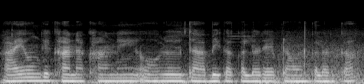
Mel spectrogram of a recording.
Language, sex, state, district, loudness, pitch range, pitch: Hindi, female, Haryana, Rohtak, -14 LUFS, 145-155 Hz, 150 Hz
